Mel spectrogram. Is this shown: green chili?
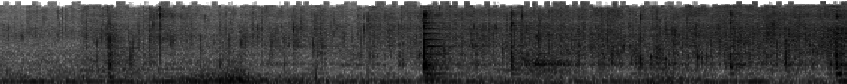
yes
